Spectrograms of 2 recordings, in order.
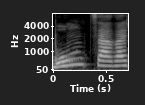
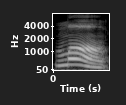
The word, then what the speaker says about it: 梦: 그래서 꿈, 몽자가 시험에 나옵니다. 한자의 발음은 몽인데요. 중국어 발음 한번 읽어보실게요. 멍 이렇게 읽어주셔야 돼요. 몽 이렇게 읽으시면 안 돼요.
